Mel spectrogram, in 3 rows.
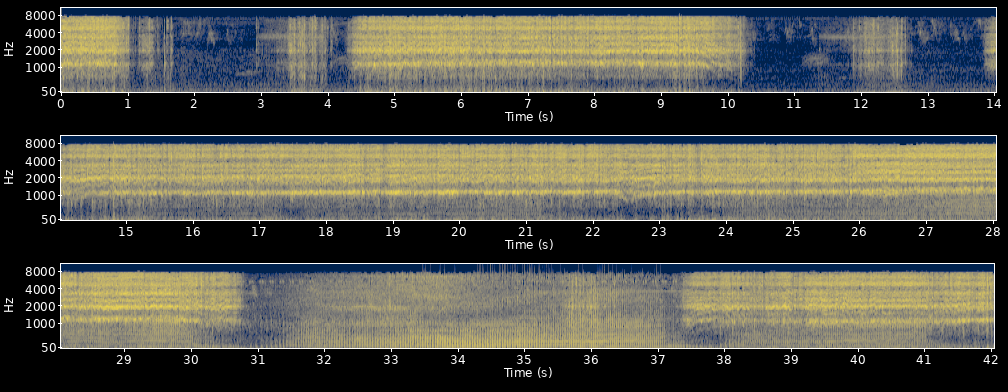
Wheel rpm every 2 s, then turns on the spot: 70, 10, 110, 160, 140, 0, 10, 120, 140, 150, 150, 140, 160, 160, 160, 40, 0, 10, 40, 130, 140.
30-32 34-36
